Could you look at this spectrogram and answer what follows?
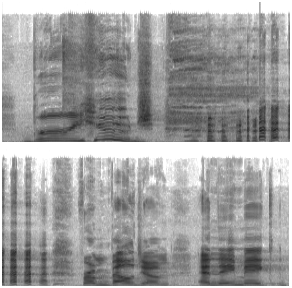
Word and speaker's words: Huyghe: It's Brewery Huyghe from Belgium, and they make Delirium beers, and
